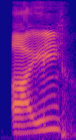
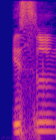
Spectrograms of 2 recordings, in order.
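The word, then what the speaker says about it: aisle: पहला है आइल और आइल। देखो, इसे इसल नहीं पढ़ेंगे, आइल कहते हैं इसे, एस साइलेंट रहता है, तो आइल पढ़ेंगे।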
